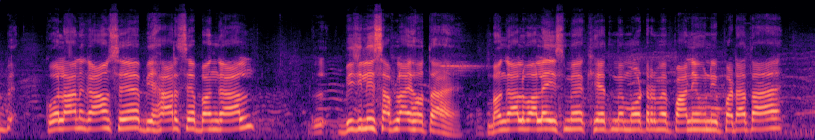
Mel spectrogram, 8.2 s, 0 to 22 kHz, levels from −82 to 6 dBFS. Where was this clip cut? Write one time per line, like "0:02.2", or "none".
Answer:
none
